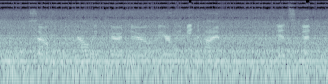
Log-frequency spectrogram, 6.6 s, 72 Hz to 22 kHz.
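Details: 45 kVA Magnum/Generac generator, Isuzu diesel, Marathon alternator, after repair, running on 480 V setting adjusted from 486 to 481 V; steady even diesel drone with constant hum, no knocks, misses or surging: normal running.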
